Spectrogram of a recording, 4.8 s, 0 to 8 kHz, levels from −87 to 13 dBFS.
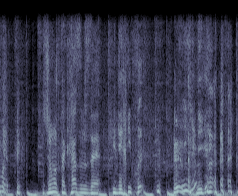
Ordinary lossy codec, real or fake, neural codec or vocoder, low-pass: none; fake; codec, 44.1 kHz, 7.8 kbps, Pupu-Codec; 7.2 kHz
